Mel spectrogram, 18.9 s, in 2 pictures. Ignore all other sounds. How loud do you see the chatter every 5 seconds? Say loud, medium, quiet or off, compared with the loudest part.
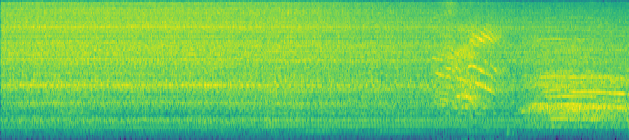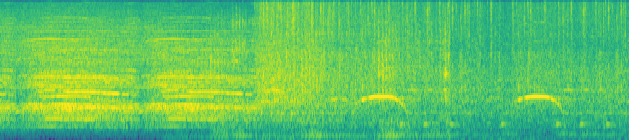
off, loud, loud, medium.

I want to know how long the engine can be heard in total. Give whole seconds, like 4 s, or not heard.
16 s.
